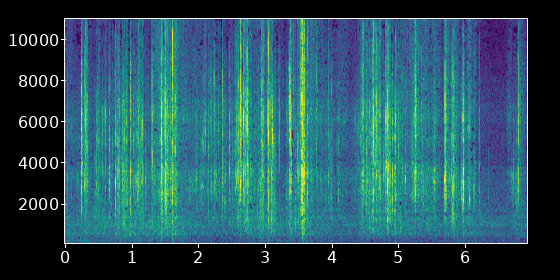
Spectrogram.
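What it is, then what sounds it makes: Paper bag being crinkled and scratched. An empty, thin kraft paper shopping bag with blue print is held up by both hands and crinkled and scratched with long painted nails. Dense, bright crinkling and scratchy crackles come in uneven bursts that rise and fall, with almost no low end.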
